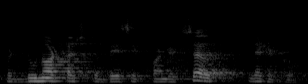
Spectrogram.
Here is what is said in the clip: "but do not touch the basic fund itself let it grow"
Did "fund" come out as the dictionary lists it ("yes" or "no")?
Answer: yes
